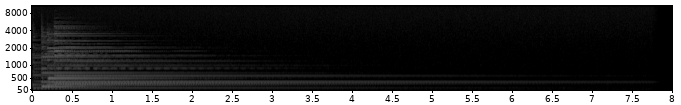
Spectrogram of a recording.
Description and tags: Tape Ac Guitar 13
Lo-fi tape samples at your disposal.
